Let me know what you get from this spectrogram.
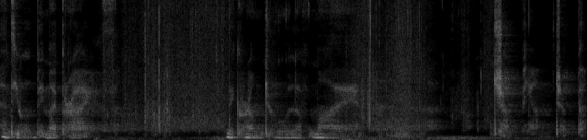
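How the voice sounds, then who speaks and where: A woman playing a smug, doting human dragon hunter in a fantasy ASMR roleplay, whispering in a coaxing, gently boastful way. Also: lowish voice, level tone, very slow, long pauses. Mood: proud, teasing. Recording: echoey whisper with long cave-like reverb.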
